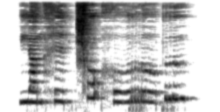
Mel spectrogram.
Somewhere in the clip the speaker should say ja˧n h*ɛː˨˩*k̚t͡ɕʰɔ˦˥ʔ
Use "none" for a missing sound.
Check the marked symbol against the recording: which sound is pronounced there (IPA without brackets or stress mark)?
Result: eː˨˩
